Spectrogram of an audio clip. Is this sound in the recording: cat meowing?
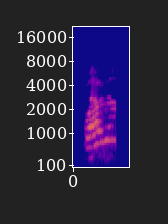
yes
